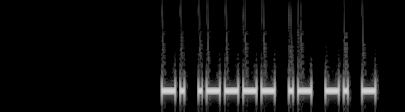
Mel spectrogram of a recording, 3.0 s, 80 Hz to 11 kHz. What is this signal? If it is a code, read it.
Morse code, heard as a keyed tone, about 36 wpm, 700 Hz. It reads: N1ANT
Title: USA Call Signs - 5 Characters - 2x Character Spacing - 35wpm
